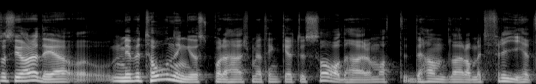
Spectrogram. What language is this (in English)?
Swedish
